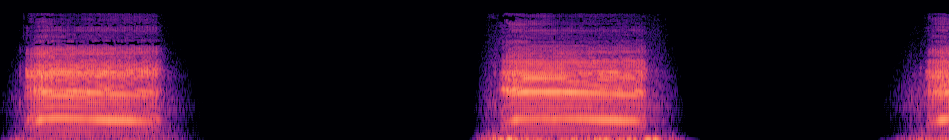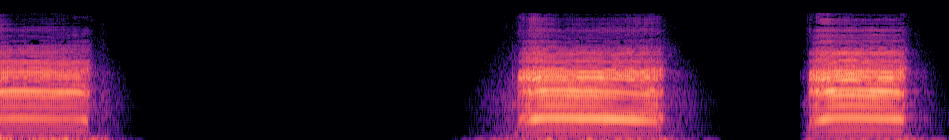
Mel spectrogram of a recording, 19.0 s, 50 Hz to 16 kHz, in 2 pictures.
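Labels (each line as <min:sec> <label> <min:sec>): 0:00.2 A sheep is bleating in the countryside. 0:01.7
0:04.8 A sheep is bleating in the countryside. 0:06.8
0:09.0 A sheep bleats loudly in the countryside. 0:10.6
0:14.5 A sheep bleats loudly in the countryside. 0:16.3
0:17.5 A sheep is bleating in the countryside. 0:18.7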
